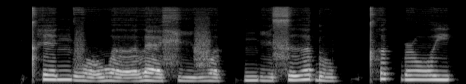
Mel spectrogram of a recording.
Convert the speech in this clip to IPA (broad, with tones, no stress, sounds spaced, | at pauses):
t̪ʰ e˧ ŋ v o˨˩˨ w əː˨˩˨ l ɛ˨˩ x i˨˩ v ə˨˩ k̚ | ŋ i˨˩ s ɨ˧˥ ə̯ ɗ u˨˩ p̚ | t̪ʰ ə˦˥ k̚ ɹ o˧ j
